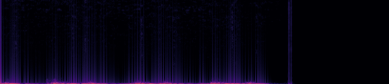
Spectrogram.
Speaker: okay here we go all right so now you see the difference normal heartbeat or normal sinus rhythm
